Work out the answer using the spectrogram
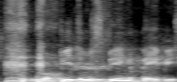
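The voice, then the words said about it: Put-on Bulgarian accent. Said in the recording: “flawless Bulgarian accent”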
